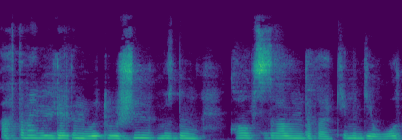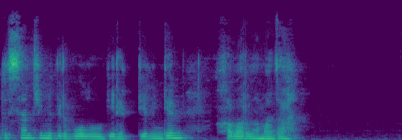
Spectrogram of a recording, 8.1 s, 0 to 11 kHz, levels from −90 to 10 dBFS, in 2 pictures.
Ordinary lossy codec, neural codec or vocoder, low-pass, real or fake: none; codec, 16 kHz in and 24 kHz out, 1.1 kbps, FireRedTTS-2 codec; 9.9 kHz; fake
